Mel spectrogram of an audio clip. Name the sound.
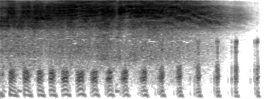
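snake hiss sound effect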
